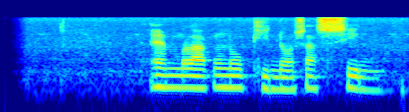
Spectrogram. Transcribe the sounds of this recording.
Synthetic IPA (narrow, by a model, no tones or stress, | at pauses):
ʔɛmlaknoɡ̥i̤nɔsasɪn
